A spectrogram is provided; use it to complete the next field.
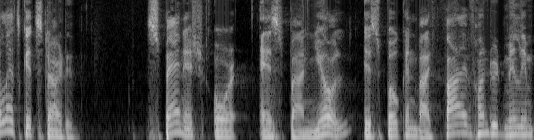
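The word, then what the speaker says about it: español: how to pronounce it the letter A is pronounced as ah as in father did you notice the letter enya in espanol this letter is peculiar in Spanish it is pronounced as me like in Canyon so can you try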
